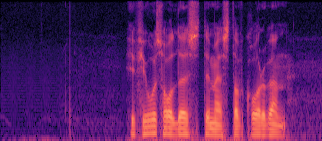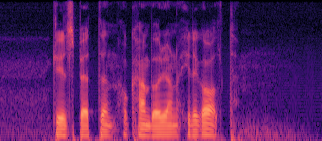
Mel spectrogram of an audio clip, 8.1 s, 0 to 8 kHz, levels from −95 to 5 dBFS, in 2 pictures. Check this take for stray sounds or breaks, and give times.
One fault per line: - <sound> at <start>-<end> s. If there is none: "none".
none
